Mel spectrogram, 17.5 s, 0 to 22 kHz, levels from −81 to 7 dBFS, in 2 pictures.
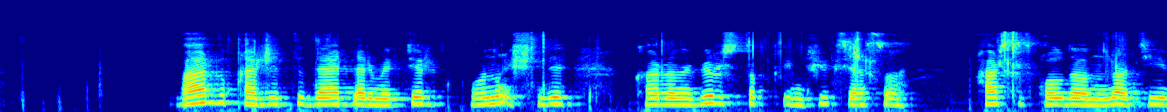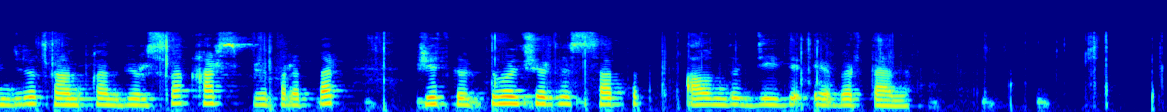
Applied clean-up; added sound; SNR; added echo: neural mask model RNNoise.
